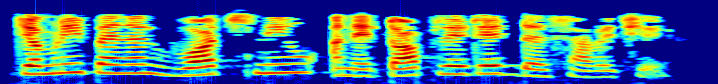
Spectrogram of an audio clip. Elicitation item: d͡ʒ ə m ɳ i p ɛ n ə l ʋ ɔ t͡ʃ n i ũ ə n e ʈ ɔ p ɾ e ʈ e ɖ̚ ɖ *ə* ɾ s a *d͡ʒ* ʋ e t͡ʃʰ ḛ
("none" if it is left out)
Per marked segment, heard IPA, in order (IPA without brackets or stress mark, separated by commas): ə, none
